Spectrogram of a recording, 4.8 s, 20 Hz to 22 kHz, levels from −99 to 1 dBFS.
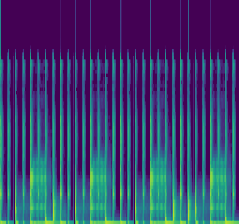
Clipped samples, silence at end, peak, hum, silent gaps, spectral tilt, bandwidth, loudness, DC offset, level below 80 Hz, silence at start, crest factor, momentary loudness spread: under 0.1%; 0 s; 0 dBFS; none; none; -4.5 dB/octave; 17 kHz; -16 LUFS; under 0.1%; -16 dBFS; 0 s; 14 dB; 6 LU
